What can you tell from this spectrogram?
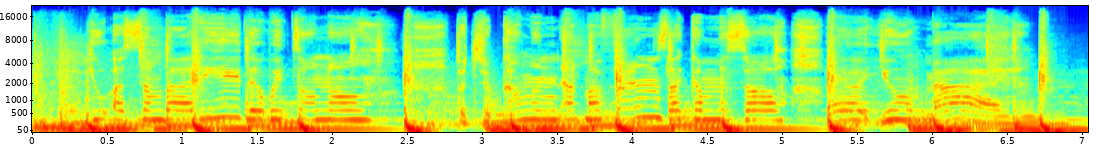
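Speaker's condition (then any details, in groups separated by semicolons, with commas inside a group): No condition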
